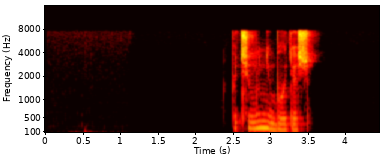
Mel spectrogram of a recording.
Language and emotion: Russian, neutral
